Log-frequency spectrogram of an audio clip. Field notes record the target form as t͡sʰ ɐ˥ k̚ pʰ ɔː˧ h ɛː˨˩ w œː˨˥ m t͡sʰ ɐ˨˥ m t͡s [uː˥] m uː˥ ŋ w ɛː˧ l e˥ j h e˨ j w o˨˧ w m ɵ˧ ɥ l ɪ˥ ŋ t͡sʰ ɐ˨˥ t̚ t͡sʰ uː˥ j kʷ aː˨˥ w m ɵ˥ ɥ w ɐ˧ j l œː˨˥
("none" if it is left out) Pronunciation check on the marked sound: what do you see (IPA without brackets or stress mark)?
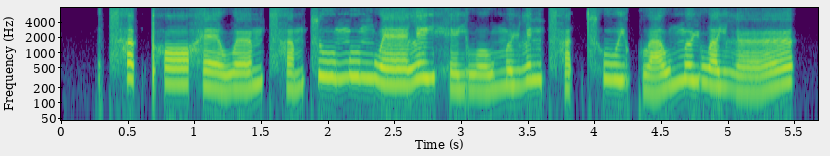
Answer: uː˥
